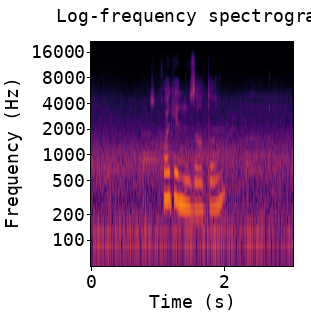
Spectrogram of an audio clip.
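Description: A young girl asks a question softly, close by.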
